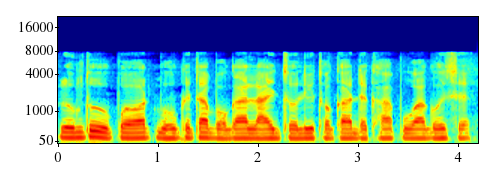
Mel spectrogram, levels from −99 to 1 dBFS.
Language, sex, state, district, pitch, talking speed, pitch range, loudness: Assamese, male, Assam, Sonitpur, 115 Hz, 155 wpm, 115-125 Hz, -15 LUFS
